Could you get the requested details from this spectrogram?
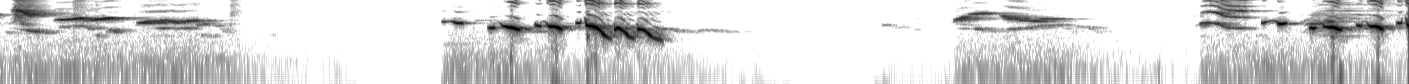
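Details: Lively Black-naped oriole calling a rival, giving repeated bursts of fast descending slurred notes every few seconds, interspersed with softer high whistled phrases.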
